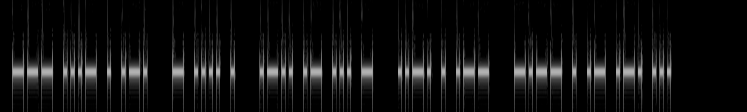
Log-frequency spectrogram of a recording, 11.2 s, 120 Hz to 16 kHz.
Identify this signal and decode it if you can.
Morse code, heard as a keyed tone, about 22 wpm, 700 Hz. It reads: OVER THE LAST FEW YEARS
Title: Sets of 5 Words Encore 22wpm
